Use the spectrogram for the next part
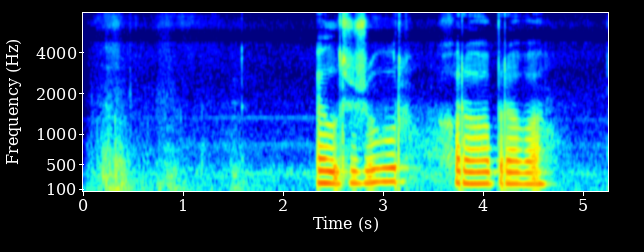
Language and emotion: Russian, sad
